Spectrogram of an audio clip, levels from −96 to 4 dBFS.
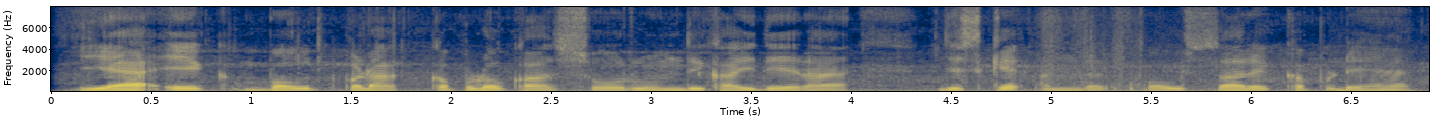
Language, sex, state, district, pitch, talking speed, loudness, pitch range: Hindi, male, Uttar Pradesh, Saharanpur, 120 Hz, 150 wpm, -19 LUFS, 110-125 Hz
